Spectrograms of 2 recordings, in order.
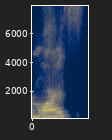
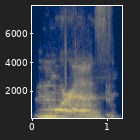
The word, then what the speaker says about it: Moros: right next number remember Moore's I'm sorry if I pronounced it wrong it's moro's but it's okay I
